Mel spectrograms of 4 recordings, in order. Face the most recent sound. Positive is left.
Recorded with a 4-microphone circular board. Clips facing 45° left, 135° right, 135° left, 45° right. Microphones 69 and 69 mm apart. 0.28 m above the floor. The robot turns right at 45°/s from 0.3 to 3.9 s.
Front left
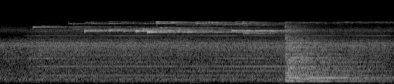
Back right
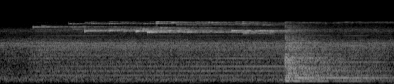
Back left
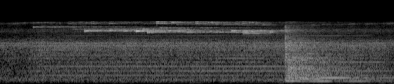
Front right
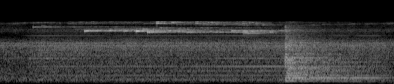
turn(degrees=-65)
